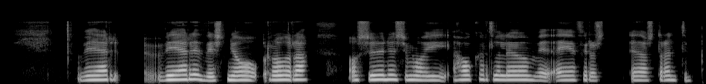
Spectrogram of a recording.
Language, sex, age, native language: Icelandic, female, 50-59, Icelandic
